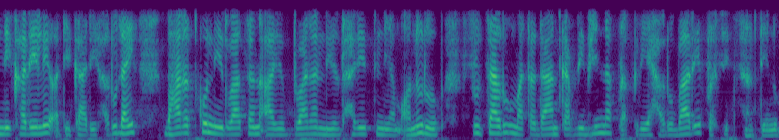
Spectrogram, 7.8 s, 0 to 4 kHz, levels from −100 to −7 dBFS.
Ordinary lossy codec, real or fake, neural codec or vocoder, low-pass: none; fake; codec, 16 kHz, 4 kbps, X-Codec, HuBERT features, trained on LibriSpeech; 3.6 kHz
